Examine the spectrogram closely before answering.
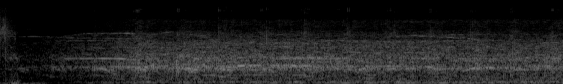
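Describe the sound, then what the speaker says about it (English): Recorded baseball crowd noise plays during a Dodgers versus Braves game stream: a steady, dense stadium roar that swells in and holds evenly throughout. "Bringing a little bit of crowd noise"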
